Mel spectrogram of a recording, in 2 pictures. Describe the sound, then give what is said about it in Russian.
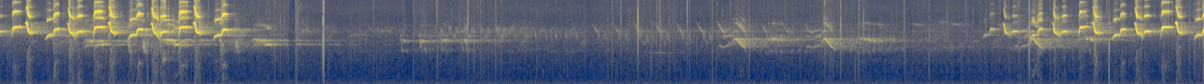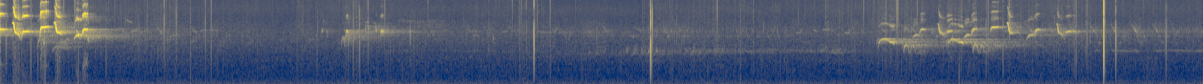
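A Siberian chiffchaff, close relative of the common chiffchaff, sings a few short, high-pitched twittering phrases separated by long pauses over a steady background hiss. “грустно поет печальная пеночка, близкая родственница европейской пеночки теньковки. Пение не мешает ей усердно отыскивать насекомых.”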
